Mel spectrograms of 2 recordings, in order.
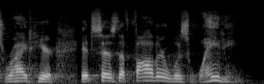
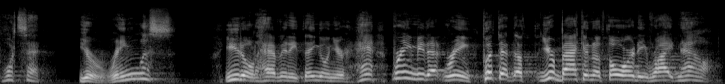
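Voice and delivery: eager father; 7 semitones higher than usual. Retold or imitated. Father orders the ring.

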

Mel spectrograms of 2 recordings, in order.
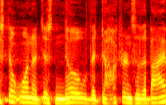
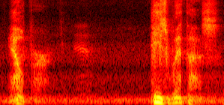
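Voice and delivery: hushed; 9 dB quieter than usual. Real, not acted. Preacher drops to a hush.

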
